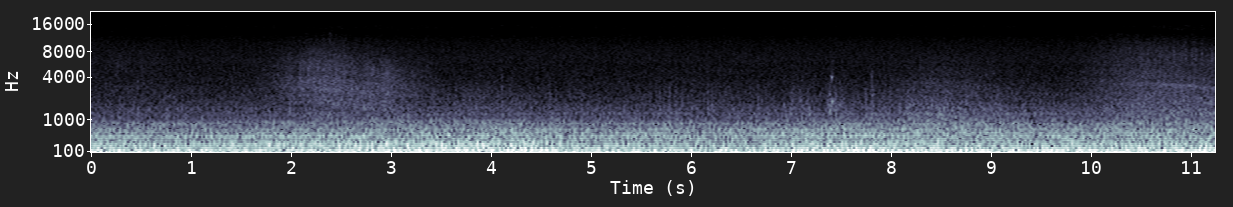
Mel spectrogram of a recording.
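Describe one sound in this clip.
Tyres roll on a road with a steady hum.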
